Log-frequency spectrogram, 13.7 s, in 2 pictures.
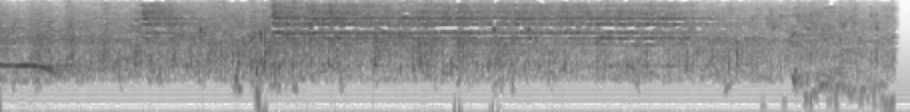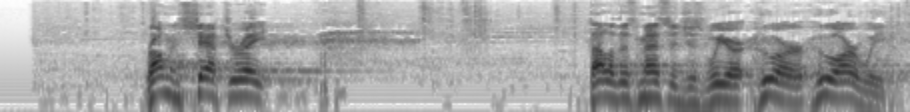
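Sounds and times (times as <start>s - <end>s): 
audience applause: 0.0s - 6.7s
speech: 7.9s - 9.0s, 11.2s - 13.6s.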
